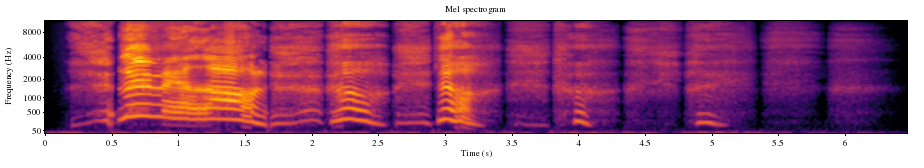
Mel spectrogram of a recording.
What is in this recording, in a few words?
Panic; zps; Humans; HumanMale-01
